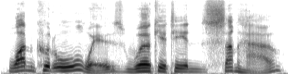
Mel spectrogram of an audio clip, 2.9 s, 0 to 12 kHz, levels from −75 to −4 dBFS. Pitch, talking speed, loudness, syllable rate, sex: 135 Hz, 145 wpm, -18 LUFS, 4.1 syllables/s, male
